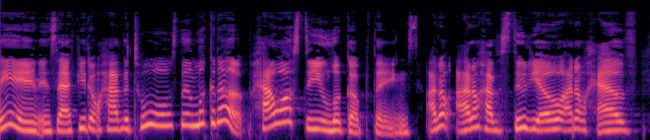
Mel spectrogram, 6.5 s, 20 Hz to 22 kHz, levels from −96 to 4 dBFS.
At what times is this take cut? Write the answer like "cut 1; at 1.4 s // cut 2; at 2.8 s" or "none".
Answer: cut 1; at 4.2 s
